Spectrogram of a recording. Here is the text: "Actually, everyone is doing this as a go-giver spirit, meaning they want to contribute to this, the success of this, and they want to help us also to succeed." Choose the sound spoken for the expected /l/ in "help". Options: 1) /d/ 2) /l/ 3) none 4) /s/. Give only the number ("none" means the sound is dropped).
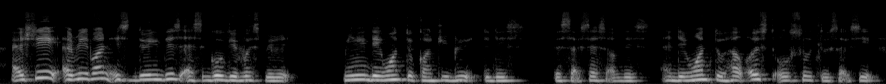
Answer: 2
